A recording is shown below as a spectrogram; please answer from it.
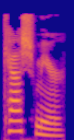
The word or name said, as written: kashmir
